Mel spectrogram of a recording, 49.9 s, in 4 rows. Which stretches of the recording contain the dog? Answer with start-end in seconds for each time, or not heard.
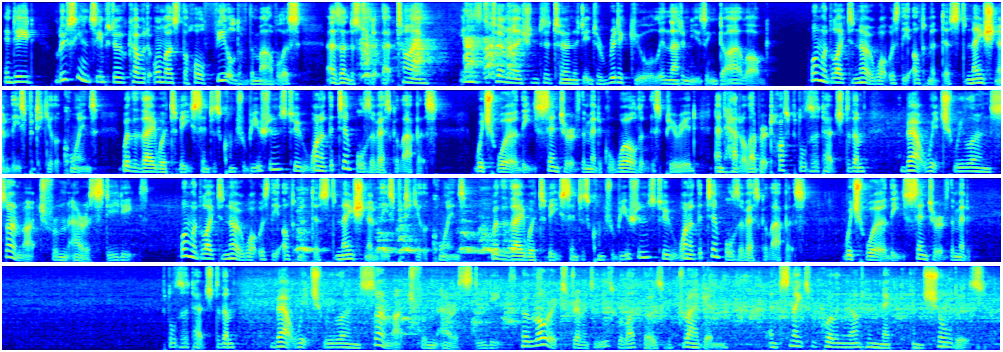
4.4-6.5, 28.6-31.5, 42.0-44.1.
